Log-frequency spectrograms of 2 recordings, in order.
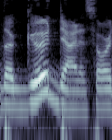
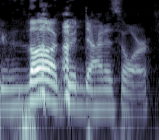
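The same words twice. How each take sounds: First: The word 'the' is said without stress. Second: The word 'the' is strongly stressed. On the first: "It's not The Good Dinosaur" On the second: "they underline the word the"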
